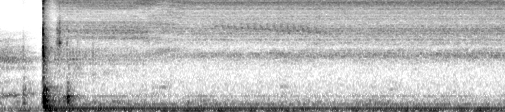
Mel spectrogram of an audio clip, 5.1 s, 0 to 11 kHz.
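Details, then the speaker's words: 1970 Packard Bell 98C22 hybrid colour TV chassis on a test jig: a sudden loud hiss or squeal as the high voltage comes up, holding over a low hum; a tube shorting and arcing, with a 3A3 tube identified as the problem. "okay and you hear the tube squealing so let's try let's get this out of circuit first right just just for oh that thing sounds like it shorted"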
